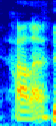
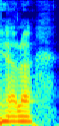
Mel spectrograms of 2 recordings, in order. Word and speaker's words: Halla: Yeah, I don't know how her name is spelled in the books, but in the audiobook, they pronounce her name like Hala. – Yeah, it's like H-A-L-L-A, Hala. – Yeah, I think it's supposed to be Hala.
